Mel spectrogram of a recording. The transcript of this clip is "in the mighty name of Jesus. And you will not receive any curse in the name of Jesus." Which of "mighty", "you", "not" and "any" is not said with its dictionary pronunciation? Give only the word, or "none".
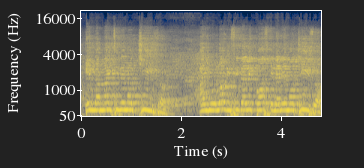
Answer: any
